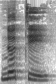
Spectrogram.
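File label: "noter", French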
